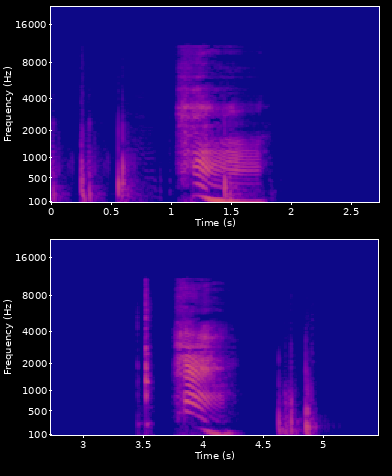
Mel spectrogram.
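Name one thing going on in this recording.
A cartoonish villager grunts with a low, nasal murmur.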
